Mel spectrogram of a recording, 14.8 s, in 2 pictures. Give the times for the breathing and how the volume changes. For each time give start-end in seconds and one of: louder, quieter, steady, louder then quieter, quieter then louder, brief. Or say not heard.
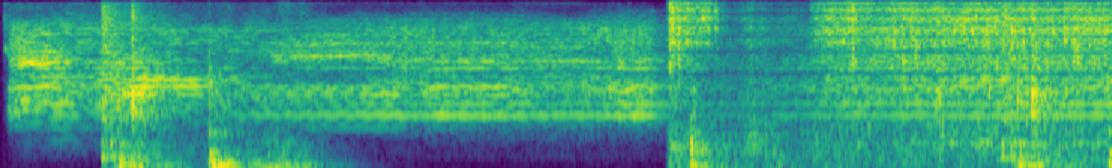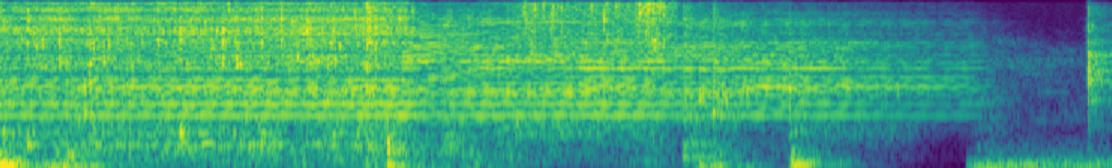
not heard.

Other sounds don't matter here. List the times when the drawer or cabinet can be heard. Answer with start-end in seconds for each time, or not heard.
0.7-2.1, 6.7-8.2, 11.9-12.9.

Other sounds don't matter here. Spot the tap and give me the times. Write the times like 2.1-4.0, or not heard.
4.5-11.9.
